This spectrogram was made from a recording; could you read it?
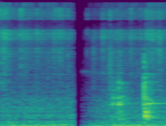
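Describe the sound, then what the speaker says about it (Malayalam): Cardamom and chopped almonds roast in a pan for sweet kozhukatta, making a faint, short sizzle with light stirring. There is a brief gap partway through. "ഇനി ഇതൊന്ന് നമുക്ക് ചെറുതായിട്ടൊന്ന് വറുത്തെടുക്കണം."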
